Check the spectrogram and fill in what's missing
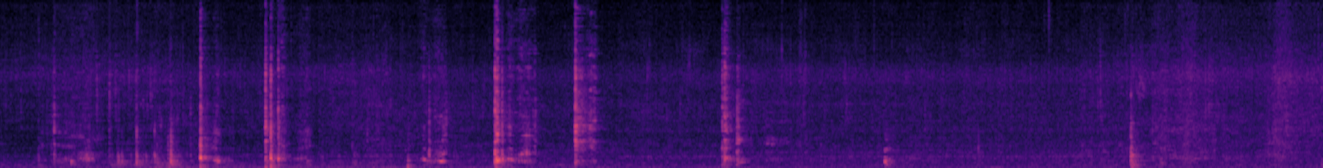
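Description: Potol (pointed gourd) and potatoes fry with spices in a wok, the steady sizzle broken by repeated loud scrapes and clanks of a spatula stirring against the metal.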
